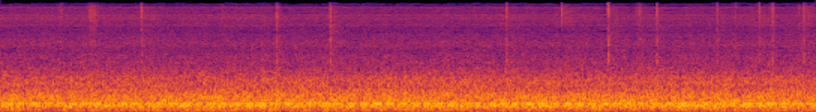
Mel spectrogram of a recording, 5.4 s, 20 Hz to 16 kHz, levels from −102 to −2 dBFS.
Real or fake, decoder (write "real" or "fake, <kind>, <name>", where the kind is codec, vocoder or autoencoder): fake, vocoder, BigVGAN v2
